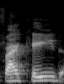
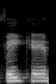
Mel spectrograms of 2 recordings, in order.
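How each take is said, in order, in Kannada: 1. ಇದರಲ್ಲಿ k ಶಬ್ದ ಮತ್ತು ಚಿಕ್ಕ a ಇದೆ. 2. ಇದರಲ್ಲಿ k ಶಬ್ದ ಮತ್ತು ದೀರ್ಘ a ಇದೆ. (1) "ಫ್ಯಾಕೈಡ್ ಅಥವಾ ಫೇಕೈಡ್ ಅಂತ ಅನ್ಸ್ಬೋದು" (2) "ಫ್ಯಾಕೈಡ್ ಅಥವಾ ಫೇಕೈಡ್ ಅಂತ ಅನ್ಸ್ಬೋದು"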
